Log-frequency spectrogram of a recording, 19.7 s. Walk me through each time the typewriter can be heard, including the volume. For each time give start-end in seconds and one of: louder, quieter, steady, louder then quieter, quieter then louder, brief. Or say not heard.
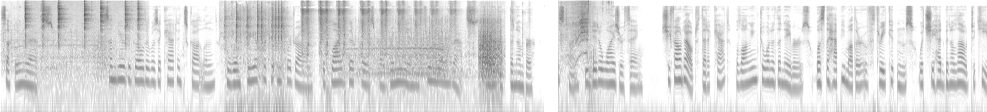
4.3-10.7 quieter.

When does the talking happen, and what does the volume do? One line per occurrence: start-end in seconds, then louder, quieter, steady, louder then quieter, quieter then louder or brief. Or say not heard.
0.0-1.2 brief
2.0-19.7 steady.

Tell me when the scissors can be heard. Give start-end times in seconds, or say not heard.
0.5-2.9.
